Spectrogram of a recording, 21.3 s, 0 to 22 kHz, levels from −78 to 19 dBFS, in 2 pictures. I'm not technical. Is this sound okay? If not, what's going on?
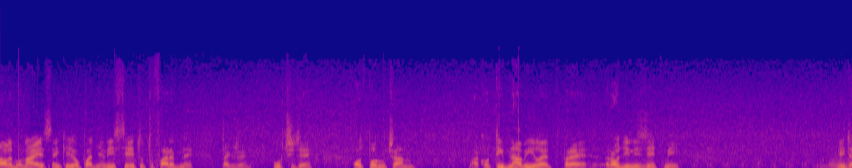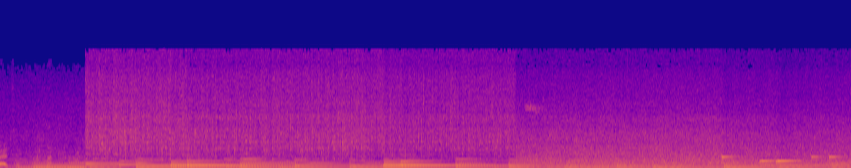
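No. From 0.23 s to 6.48 s there are periodic USB or driver dropouts: a steady tick every 0.24 s, around thirty in all. Something else running on the computer keeps briefly stalling the link to the audio hardware at a fixed rhythm. Each time, a sliver of sound, about 10 ms, is skipped entirely, and the sudden jump is heard as a click wherever sound is playing.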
